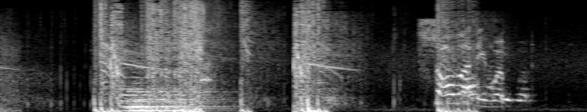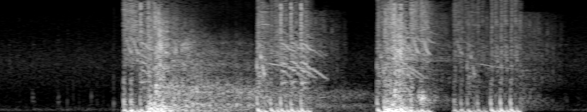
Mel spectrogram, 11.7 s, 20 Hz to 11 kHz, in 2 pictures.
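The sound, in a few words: gunfire in GTA Vice City video game, Tech 9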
